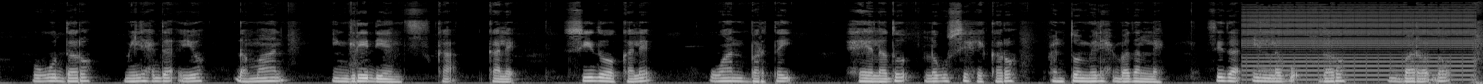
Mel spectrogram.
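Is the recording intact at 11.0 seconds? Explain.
Yes, the speech at 11.0 seconds is intact, with no dropout, click, distortion or other fault at that moment.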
